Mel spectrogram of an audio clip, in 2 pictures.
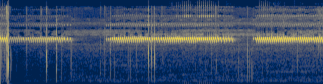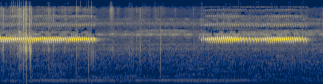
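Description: A cricket trills in long, steady high-pitched bursts separated by brief pauses.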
